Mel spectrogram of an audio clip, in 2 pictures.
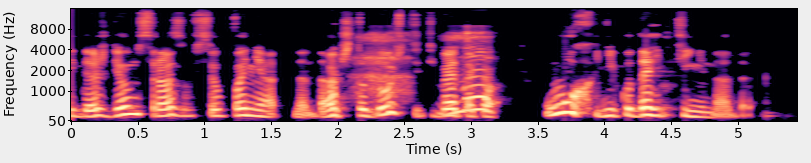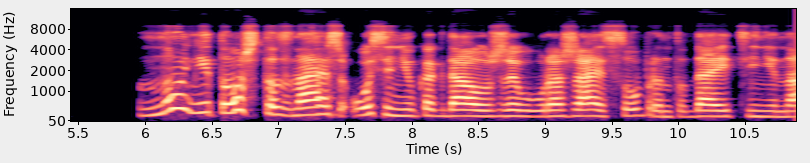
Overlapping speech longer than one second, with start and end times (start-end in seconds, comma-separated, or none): none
